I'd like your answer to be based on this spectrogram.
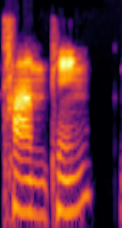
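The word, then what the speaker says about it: Tang Ping (躺平): How do you say that properly? – Tang Ping. That means lying flat, basically.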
